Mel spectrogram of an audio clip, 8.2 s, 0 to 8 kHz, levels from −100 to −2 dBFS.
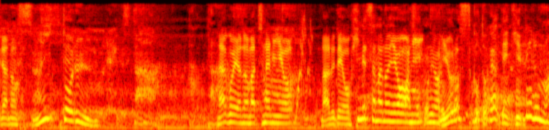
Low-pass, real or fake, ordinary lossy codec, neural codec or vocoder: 7.2 kHz; fake; none; codec, 16 kHz, 8 kbps, FunCodec, trained on LibriTTS, 25 frames a second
